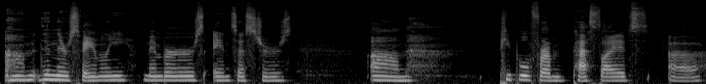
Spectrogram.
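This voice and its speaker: A woman's voice: mid-range voice, flat delivery, slow, a little mellow. A woman, a spiritual hypnotherapy practitioner, chats casually to her viewers, a little congested with a slightly scratchy voice, rambling with many ums and restarts. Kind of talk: casual chat to camera.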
